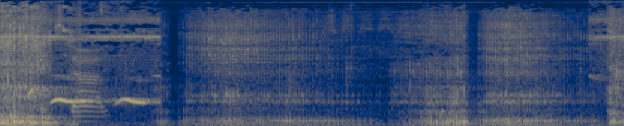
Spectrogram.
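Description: Lion roaring: a loud low roar at the start, followed by two quieter rumbling roars.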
